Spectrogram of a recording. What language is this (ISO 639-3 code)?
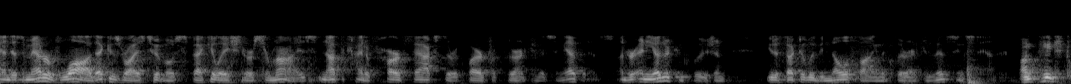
eng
